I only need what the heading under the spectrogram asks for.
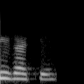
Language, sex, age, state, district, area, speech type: Bengali, female, 45-60, West Bengal, Uttar Dinajpur, urban, conversation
